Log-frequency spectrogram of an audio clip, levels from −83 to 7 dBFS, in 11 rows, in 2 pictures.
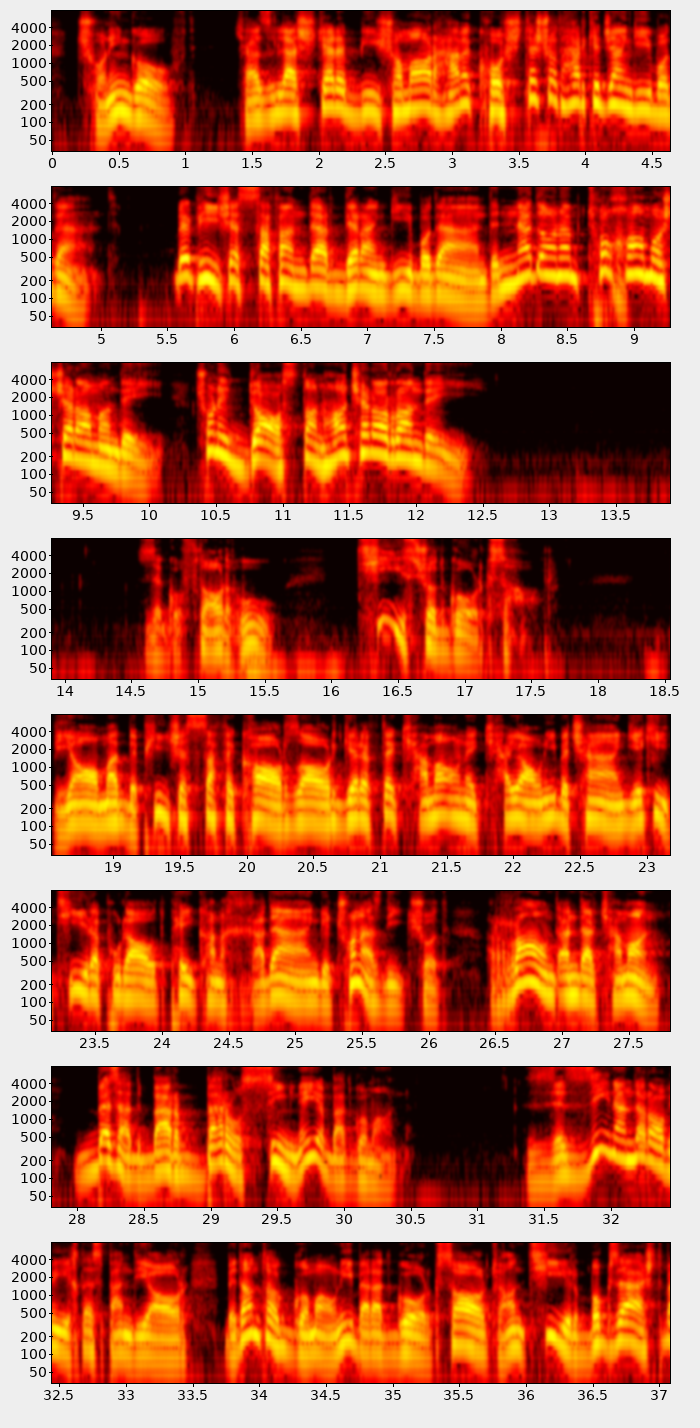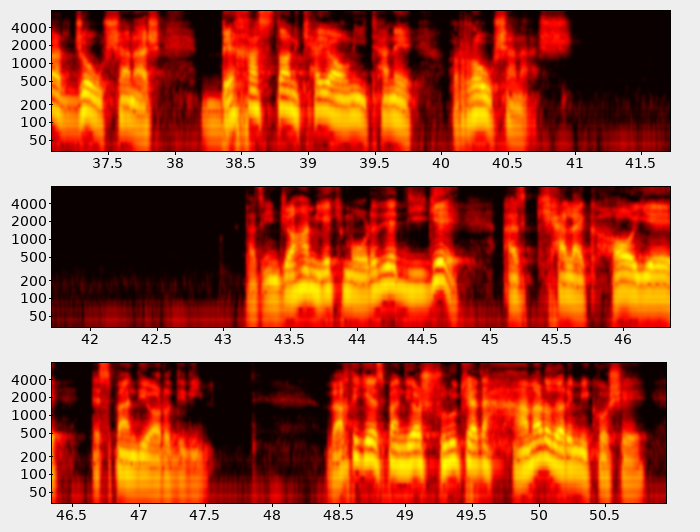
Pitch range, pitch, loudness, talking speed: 110-160 Hz, 130 Hz, -24 LUFS, 125 wpm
